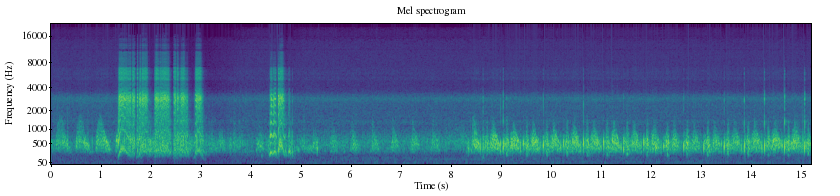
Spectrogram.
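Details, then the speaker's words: Fast rhythmic whooshing pulses about 150 a minute over static and probe noise, on a home Doppler at 17 weeks of an IVF twin pregnancy (boy and girl); fetal heartbeat. "so I need to start when I'm doing the Doppler looking in more places than just down by my pelvic bone so um I will insert a clip here of that"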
